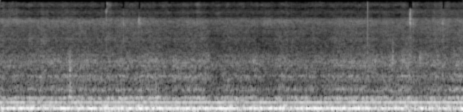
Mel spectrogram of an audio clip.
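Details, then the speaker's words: LG steam dryer, gas model, heating phase after steam: steady low roar and constant hum of the burner flame ("howling"), no knocking or scraping; normal flame sound. "so that howling sound you hear is the flame. Electric dryers should run much quieter, and you may not hear their heating element at all."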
